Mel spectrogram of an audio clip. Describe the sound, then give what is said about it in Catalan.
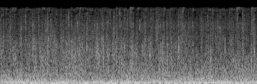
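A forest fire burning with a loud, steady roar, deep rumbling underneath and a dense spray of crackles and pops running throughout, with no voices. “Si pensam en un incendi forestal i això que sentiu, el foc que crema, les cendres, el residu de la tragèdia, aquell mantell negre que queda quan el foc s'apaga.”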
